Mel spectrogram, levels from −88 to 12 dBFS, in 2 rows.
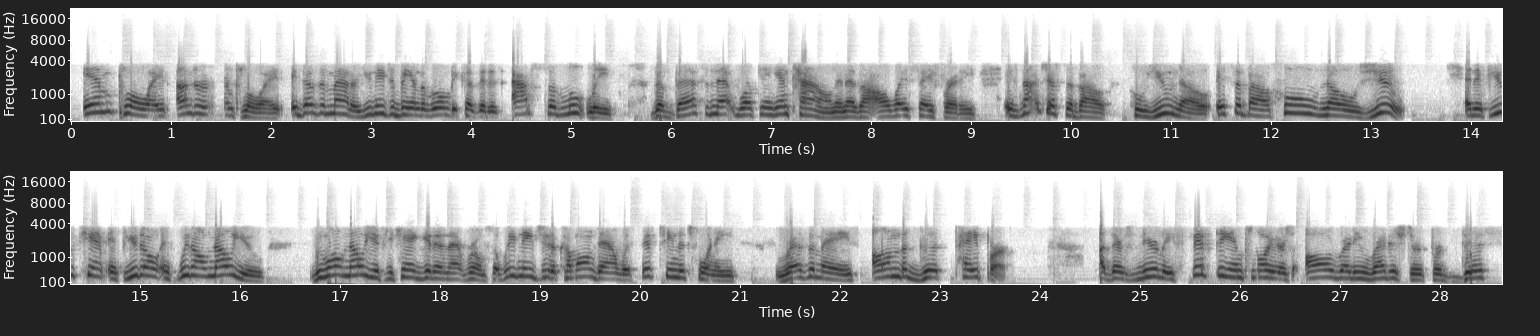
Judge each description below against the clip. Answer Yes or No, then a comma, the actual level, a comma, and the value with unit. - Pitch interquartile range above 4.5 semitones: Yes, average, 5.1 semitones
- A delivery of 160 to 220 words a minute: Yes, average, 185 wpm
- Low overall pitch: No, high, 210 Hz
